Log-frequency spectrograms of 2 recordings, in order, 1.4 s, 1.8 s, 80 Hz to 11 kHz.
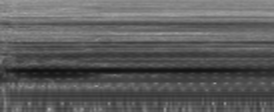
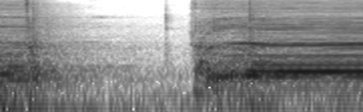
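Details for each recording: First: Mercury 60hp 4-stroke outboard power trim after topping up fluid that had run low over 2.5 years and cycling to bleed air. Raising the motor gives a smooth, constant-pitch hum with no stutter, so the trim now works normally. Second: Mercury 60hp four-stroke outboard power trim/tilt, low on fluid after 2.5 years, raised after topping up; short stall then pump whines up and runs steady. Slow start from air still in hydraulic system.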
